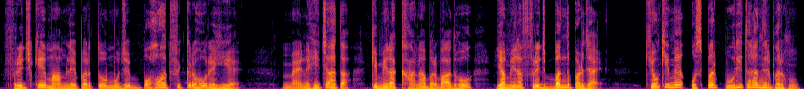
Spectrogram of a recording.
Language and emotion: Hindi, fearful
